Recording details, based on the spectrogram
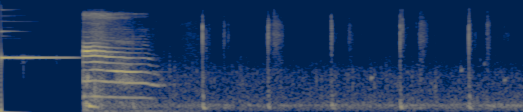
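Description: A cat in an anime scene gives one clear, drawn-out meow, followed by quiet scattered clicks and light taps.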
